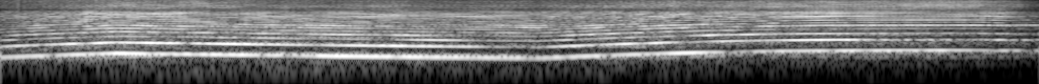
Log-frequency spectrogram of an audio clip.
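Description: An air-raid siren in Berlin, set off by pressing a button in a small cabinet opened with keys, wails steadily, its tone rising, dipping low around the middle, then climbing again in a slow, mournful sweep. The sound is loud and sustained with no voices present.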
